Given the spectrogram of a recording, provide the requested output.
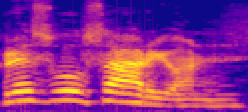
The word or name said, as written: Resulzarion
